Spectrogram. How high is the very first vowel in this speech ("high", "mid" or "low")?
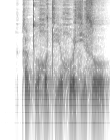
low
